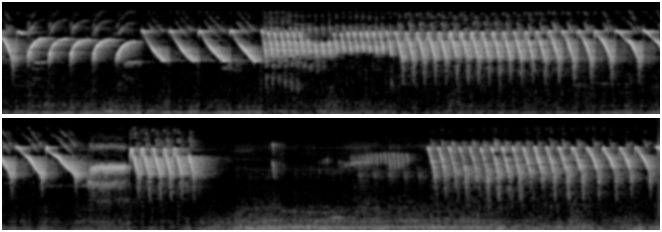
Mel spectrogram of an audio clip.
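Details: Lively canary song meant to coax quiet or young birds into singing: long runs of fast, high repeated notes change pace and texture, break off briefly into near silence, then resume as a rapid, steady trill.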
